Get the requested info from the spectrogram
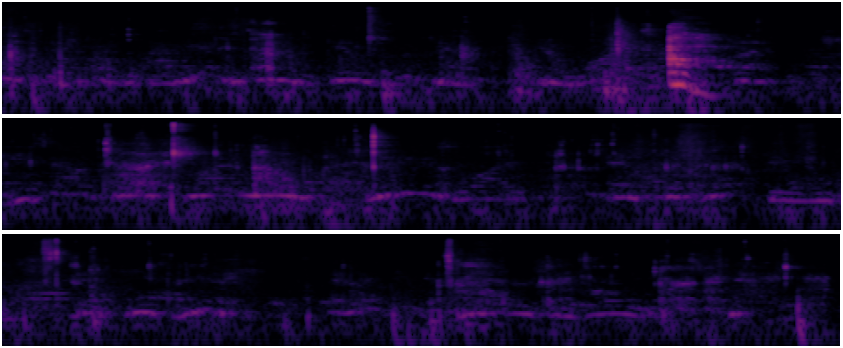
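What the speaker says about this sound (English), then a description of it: "let me show you how I chew" A person chewing gum with open-mouthed, wet smacking and biting sounds, close and fairly loud in an irregular rhythm, with breathy voice and faint talk mixed in around the chewing.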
